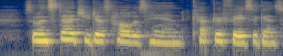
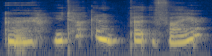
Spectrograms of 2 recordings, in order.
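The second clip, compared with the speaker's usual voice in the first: soft, drowsy whisper; sleepy voice; 4 semitones higher, 6 dB quieter than usual. A narrator's reading. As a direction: ask as if half asleep. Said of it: "In a sleepy voice".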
